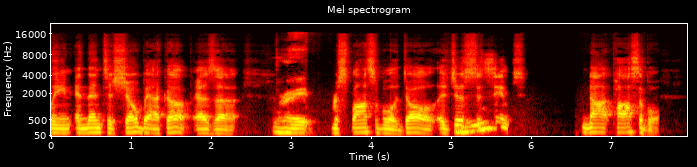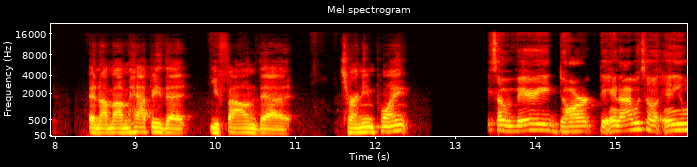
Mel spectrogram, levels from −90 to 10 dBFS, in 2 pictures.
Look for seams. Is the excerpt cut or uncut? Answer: cut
